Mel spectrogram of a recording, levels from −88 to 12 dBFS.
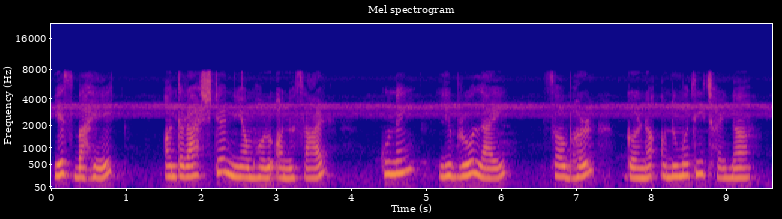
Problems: constant background noise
